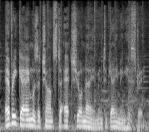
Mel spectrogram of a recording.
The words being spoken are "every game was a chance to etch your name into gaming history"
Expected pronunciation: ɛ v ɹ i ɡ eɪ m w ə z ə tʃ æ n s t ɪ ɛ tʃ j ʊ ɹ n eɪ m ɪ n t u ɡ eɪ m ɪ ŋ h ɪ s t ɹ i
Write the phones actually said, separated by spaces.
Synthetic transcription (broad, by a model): ɛ v ɹ i ɡ eɪ m w ə z ə tʃ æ n s t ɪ ɛ tʃ j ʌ ɹ n eɪ m ɪ n t u ɡ eɪ m ɪ ŋ h ɪ s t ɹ i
